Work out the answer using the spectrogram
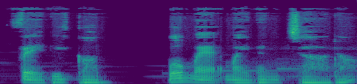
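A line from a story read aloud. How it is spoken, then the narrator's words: Soft whisper. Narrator (Vietnamese): Lão khẽ thì thầm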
